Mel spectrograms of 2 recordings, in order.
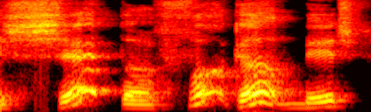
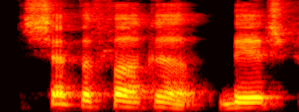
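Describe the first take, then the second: First: It is said harshly and forcefully. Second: It is said softly and subtly. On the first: "you see how different that is right there?" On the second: "That's subtle"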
